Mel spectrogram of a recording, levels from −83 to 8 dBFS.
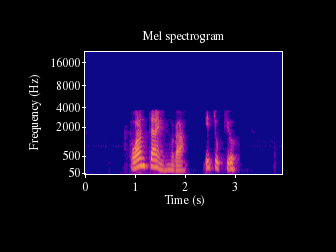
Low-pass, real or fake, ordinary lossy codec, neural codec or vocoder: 3.6 kHz; fake; AAC, 32 kbps; codec, 16 kHz in and 24 kHz out, 0.6 kbps, FocalCodec, streaming, 2048 codes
